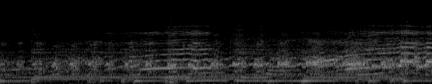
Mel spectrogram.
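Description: Several chickens cluck and murmur close by, with overlapping calls rising and falling continuously.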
